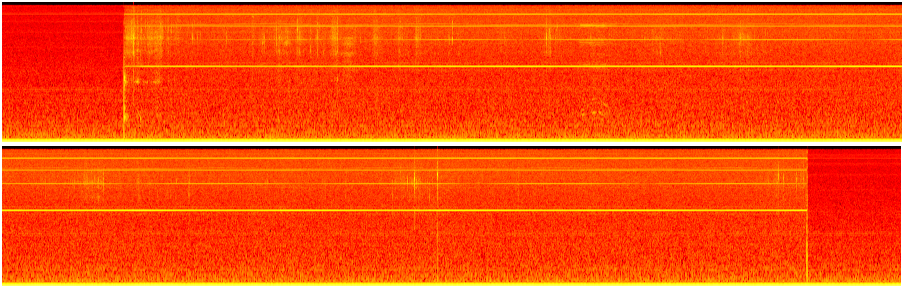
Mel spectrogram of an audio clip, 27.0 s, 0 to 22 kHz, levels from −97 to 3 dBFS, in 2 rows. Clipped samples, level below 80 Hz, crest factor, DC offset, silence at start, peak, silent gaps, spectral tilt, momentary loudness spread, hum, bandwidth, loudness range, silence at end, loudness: under 0.1%; -42 dBFS; 18 dB; 10%; 0 s; 0 dBFS; none; 0 dB/octave; 6 LU; none; over 20 kHz; 2 LU; 0 s; -14 LUFS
